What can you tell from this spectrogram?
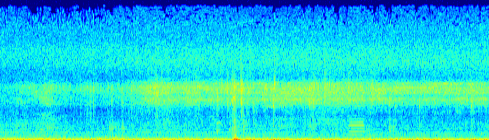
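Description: Small boat's engine running with a steady low rumble. There is a single knock about three and a half seconds in and a brief high squeak a couple of seconds later.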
